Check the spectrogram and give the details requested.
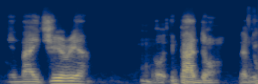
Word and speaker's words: Ibadan: He was a national hero, fought a big fight in the city of Ibadan in Nigeria, or Ibadan. Let me pronounce that properly.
